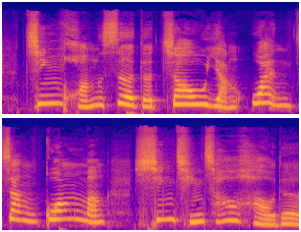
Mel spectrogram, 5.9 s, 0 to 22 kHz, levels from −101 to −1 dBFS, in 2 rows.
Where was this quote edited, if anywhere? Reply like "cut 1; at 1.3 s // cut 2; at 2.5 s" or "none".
cut 1; at 4.2 s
